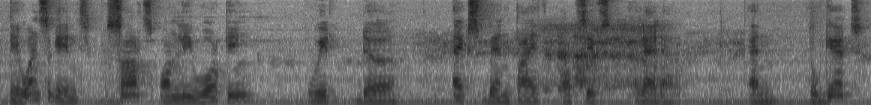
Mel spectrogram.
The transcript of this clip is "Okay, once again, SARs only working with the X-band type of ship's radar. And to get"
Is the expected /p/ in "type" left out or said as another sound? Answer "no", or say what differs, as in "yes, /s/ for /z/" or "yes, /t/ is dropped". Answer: yes, /f/ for /p/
